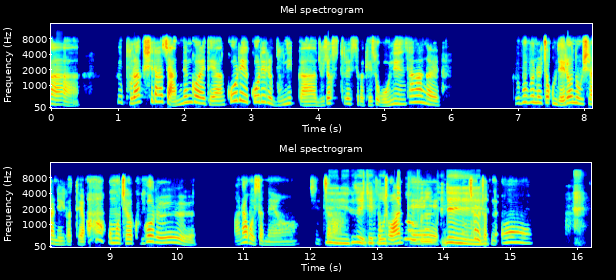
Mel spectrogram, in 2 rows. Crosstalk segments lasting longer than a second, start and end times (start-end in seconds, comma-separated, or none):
12.3-14.7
